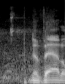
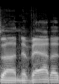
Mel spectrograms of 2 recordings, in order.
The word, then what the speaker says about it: Nevada: game notes of the Nevada Wolfpack, and they've actually got pronunciation guide of their school in the pronunciation guide, and it's Nevada, not Nevada.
